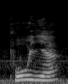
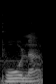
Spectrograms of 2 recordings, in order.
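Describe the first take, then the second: First: The middle consonant sounds like a Y. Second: The middle consonant sounds like an L. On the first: The speaker calls it right. "on prononce Pauyan" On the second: The speaker calls it wrong. "et non pas Paulan"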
